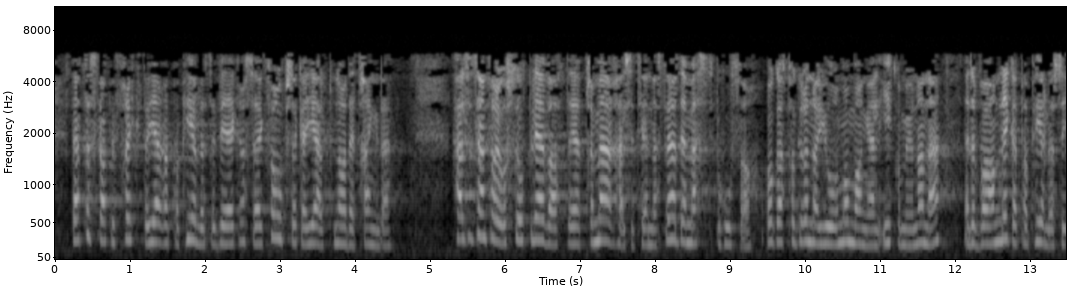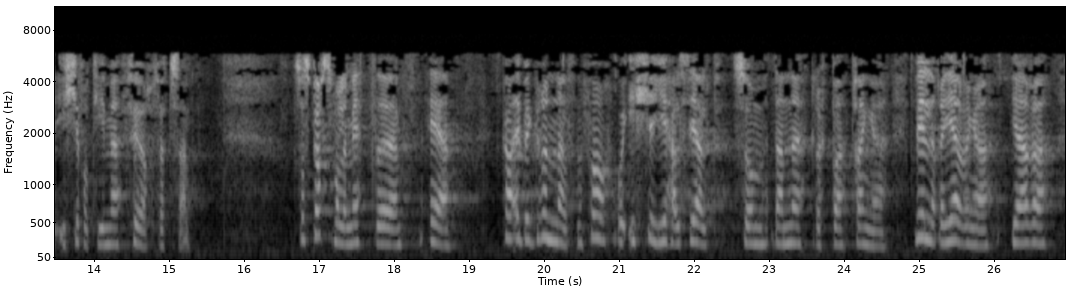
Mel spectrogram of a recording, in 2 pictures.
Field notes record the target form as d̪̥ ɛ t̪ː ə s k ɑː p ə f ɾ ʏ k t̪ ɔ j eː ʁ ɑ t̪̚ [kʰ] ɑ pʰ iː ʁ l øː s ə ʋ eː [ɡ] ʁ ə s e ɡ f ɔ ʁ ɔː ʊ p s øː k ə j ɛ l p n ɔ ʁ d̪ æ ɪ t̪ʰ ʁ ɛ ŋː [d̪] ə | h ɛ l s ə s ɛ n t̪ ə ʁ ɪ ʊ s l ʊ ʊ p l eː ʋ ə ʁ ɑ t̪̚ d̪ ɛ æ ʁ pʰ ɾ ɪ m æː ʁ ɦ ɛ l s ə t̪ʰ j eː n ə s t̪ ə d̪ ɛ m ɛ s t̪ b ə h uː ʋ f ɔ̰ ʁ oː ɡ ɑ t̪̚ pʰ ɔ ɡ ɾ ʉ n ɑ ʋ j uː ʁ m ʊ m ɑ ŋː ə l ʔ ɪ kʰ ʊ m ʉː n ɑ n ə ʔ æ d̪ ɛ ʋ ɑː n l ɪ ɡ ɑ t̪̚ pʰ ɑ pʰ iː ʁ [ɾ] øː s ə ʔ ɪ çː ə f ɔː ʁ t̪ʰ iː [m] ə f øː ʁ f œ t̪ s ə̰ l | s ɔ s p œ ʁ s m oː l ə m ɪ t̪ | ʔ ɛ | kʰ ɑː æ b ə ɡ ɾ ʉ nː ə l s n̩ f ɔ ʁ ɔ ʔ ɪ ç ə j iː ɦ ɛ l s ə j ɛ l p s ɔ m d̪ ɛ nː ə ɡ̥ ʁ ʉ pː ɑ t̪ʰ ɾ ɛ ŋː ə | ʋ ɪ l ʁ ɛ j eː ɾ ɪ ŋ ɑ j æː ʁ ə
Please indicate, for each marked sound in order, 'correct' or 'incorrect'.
incorrect: pʰ, correct, correct, incorrect: l, correct

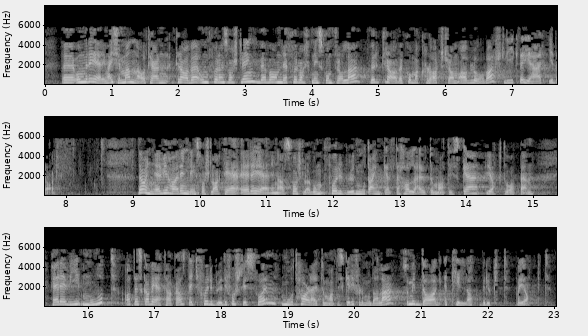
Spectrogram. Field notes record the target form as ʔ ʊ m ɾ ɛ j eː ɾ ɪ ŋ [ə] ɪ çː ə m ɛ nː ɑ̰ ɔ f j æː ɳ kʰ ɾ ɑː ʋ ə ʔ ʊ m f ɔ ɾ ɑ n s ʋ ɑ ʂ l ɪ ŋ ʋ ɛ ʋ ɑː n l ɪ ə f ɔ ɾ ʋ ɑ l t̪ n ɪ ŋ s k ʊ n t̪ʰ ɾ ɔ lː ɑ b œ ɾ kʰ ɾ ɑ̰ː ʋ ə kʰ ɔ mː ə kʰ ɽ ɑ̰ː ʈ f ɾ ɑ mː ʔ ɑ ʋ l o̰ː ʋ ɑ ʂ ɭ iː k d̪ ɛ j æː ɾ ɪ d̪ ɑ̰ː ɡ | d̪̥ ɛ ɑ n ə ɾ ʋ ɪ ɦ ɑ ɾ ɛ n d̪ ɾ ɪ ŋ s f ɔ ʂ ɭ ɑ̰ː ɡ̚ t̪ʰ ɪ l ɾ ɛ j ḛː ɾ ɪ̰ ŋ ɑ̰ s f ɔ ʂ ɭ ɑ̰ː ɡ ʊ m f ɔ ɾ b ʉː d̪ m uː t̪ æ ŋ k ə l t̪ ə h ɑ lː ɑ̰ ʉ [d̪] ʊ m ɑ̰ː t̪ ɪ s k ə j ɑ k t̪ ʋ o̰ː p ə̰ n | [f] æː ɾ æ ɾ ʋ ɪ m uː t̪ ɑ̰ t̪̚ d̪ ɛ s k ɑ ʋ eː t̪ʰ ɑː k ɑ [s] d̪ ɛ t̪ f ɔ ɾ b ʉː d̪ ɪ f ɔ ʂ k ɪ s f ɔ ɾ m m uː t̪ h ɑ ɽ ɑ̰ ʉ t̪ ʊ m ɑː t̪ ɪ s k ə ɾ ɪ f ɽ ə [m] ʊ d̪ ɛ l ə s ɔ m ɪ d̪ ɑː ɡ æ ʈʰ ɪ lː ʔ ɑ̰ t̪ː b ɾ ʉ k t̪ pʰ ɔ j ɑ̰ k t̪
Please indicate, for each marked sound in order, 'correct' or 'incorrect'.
incorrect: ɑ, incorrect: t̪, incorrect: h, correct, correct

